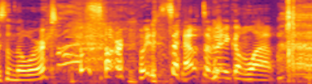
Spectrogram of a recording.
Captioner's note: laughing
